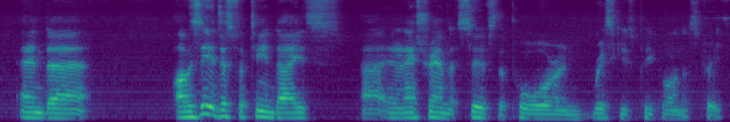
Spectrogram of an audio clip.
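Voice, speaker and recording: A man with a New Zealand accent at a medium pitch, ordinary pitch variation, and a fairly slow pace. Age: 60s. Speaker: former preacher and author. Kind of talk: interview. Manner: halting, many fillers.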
